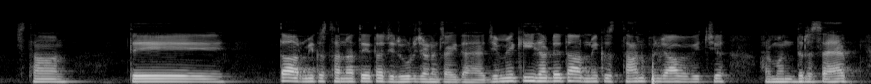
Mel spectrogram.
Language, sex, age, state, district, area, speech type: Punjabi, male, 18-30, Punjab, Rupnagar, rural, spontaneous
